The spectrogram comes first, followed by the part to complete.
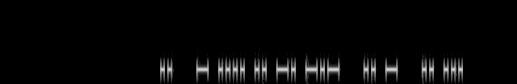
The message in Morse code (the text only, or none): I THINK IT IS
